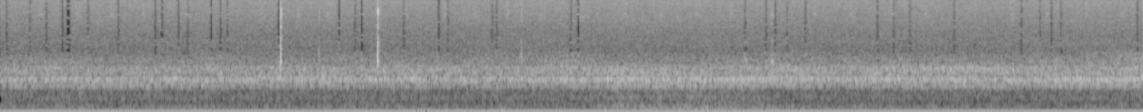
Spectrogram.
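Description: A car's tyres hum steadily on a highway.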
